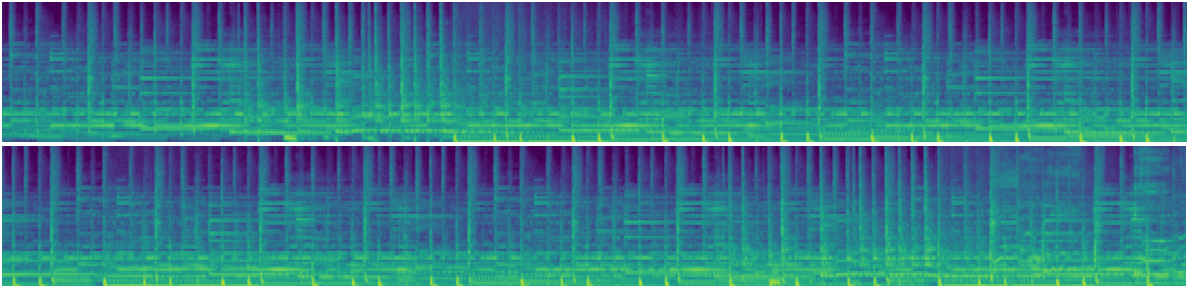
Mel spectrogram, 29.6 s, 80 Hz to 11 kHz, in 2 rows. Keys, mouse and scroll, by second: 0.3-1.6 drag, 1.5-3.2 middle drag, 3.2-4.2 drag, 4.5 middle click, 5.1-6.2 drag, 6.4-7.6 middle drag, 7.6-8.3 drag, 8.6 click, 8.6 f, 9.5-10.5 middle drag, 10.4 click, 11.3-12.4 middle drag, 12.0 click, 13.0 click, 13.4 middle click, 13.9 click, 14.9-16.8 middle drag, 16.6 f, 16.8-17.6 drag, 18.9-19.9 middle drag, 19.8 click, 20.4 alt+h, 20.6 middle click, 21.0-22.4 drag, 22.4-23.6 middle drag, 23.6-24.4 drag, 24.6-26.3 middle drag, 26.1 click, 27.2 middle click, 28.0 middle click, 28.8 f, 29.0-29.6 drag.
